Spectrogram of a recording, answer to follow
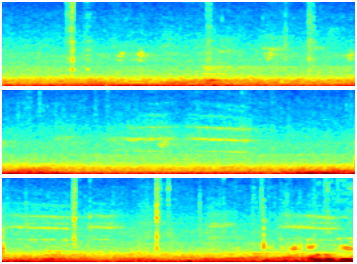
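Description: Outdoor background: a steady low hum with faint, short high-pitched tones recurring throughout, and a few light clicks scattered through it.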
